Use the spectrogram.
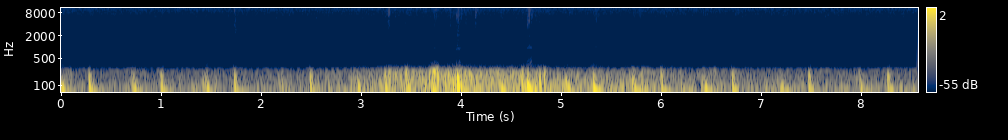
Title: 寝そべり心音 Lying heartsound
